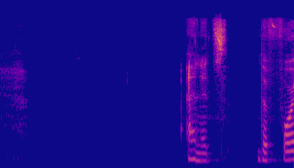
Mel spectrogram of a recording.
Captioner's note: speaking French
